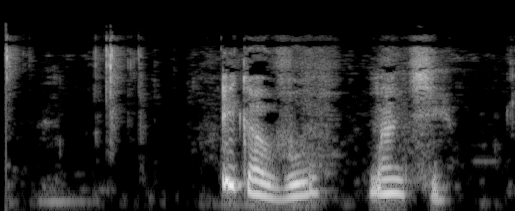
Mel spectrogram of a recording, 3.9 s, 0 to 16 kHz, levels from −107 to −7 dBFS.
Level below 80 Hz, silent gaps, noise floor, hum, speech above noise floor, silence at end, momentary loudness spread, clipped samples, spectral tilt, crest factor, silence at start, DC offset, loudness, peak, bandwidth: -74 dBFS; 1.33-1.39 s; -63 dBFS; none; 33 dB; 0.55 s; 17 LU; under 0.1%; -4 dB/octave; 20 dB; 0.05 s; under 0.1%; -30 LUFS; -12 dBFS; 9.4 kHz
